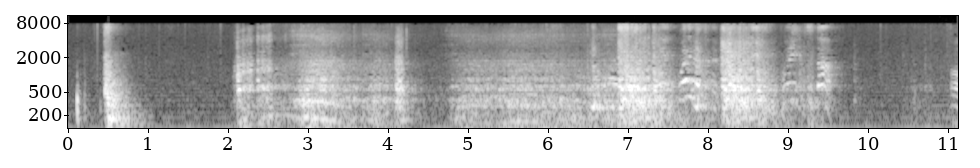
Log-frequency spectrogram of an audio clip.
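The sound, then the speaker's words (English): A car engine starts and revs while a person stands on its bumper, with a sharp metallic thunk and scraping as the fender gets bent, while voices sound over the noise. “All right, I'll stand on the bumper and you start your car.”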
